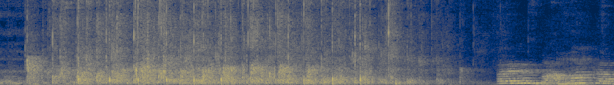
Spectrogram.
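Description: An audience claps together at a Brahma Kumaris spiritual class in Mandla, loud steady applause for about five seconds before it stops and a voice begins speaking.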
